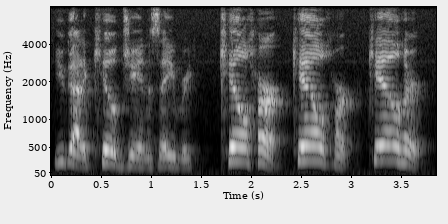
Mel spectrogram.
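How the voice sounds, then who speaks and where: A woman voicing a loud, stubborn little first-grade girl in a storybook, with screechy, rustic, ungrammatical speech. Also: medium pitch, animated, normal speed, close to an everyday voice. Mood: screaming, enraged.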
